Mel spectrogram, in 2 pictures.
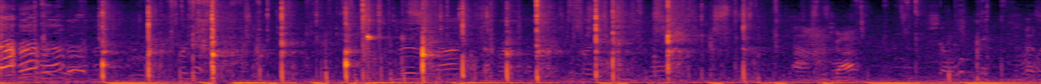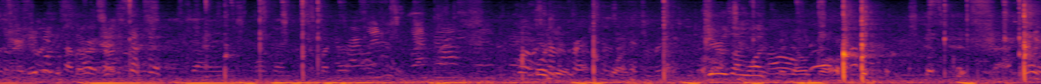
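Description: Paddles strike a plastic ball with sharp pops.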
